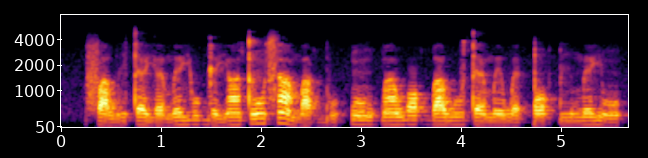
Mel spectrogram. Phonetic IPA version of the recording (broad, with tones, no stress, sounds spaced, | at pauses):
f a˨ w i˨ t ɛ˨ j ɛ˨ m e˧ j u˧ ɡ e˨ j ã˧ t ũ˦ s ã˦˨ m a˨ ɡ͡b u˨˦ k͡p ũ˧ ɡ͡b ã˧ w ɔ˦ ɡ͡b a˧ w u˧ t ɛ˧ m e˧ w ɛ˨ k͡p ɔ˧ k͡p i˧ m e˦ j ũ˧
